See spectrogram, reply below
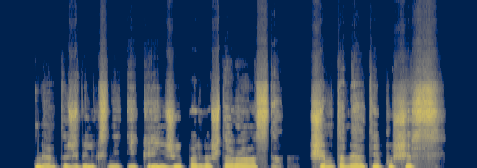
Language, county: Lithuanian, Marijampolė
